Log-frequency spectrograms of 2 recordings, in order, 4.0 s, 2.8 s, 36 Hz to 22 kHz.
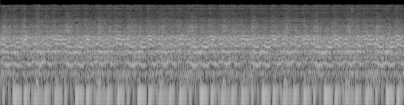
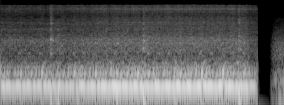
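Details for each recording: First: Replacement engine for 1947 Plymouth Special, sat since 1975, valves just unstuck: uneven stumbling beat with missing pulses that dies; plug wires put on in a different order, wrong firing order, spark still present at points. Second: 1947 Plymouth Special with a replacement engine that had sat since 1975, after correcting the firing order and adjusting the valves: steady low rumble at an even beat of about three pulses a second, no stumble, then cuts off. Running smooth.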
